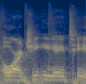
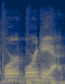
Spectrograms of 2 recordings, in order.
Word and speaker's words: orgeat: Next is the orgeat. It's O-R-G-E-A-T. It's orgeat, but it's pronounced orgeat.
